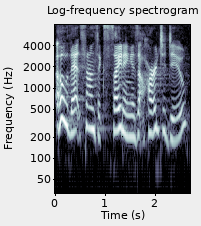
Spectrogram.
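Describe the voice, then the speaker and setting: A woman's voice: a little high, expressive, normal speed, fairly bright tone. A woman playing an eager, chummy housewife neighbour in a vintage radio comedy on stage, with exclamatory delivery. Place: large indoor hall, live stage performance. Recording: reverberant church hall stage recording.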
